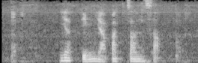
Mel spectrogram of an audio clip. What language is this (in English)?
Cantonese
